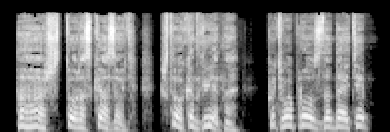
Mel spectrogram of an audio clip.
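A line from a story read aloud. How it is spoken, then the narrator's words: Forced out. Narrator (Russian): выдавил он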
